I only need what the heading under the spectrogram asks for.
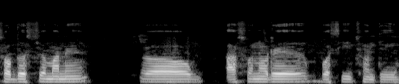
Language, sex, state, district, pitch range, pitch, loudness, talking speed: Odia, male, Odisha, Malkangiri, 120-125 Hz, 125 Hz, -17 LUFS, 90 wpm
